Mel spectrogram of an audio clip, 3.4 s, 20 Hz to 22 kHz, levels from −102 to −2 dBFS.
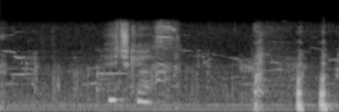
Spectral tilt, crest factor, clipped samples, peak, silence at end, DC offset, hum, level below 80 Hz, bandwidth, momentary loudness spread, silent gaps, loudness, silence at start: -3.5 dB/octave; 24 dB; under 0.1%; -12 dBFS; 0 s; under 0.1%; 50 Hz at -55 dBFS; -64 dBFS; 11.5 kHz; 18 LU; none; -35 LUFS; 0 s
